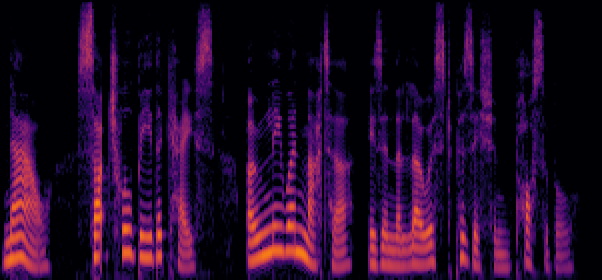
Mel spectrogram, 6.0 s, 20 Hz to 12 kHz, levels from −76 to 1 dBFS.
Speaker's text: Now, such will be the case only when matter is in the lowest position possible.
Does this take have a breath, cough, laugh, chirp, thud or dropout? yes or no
no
